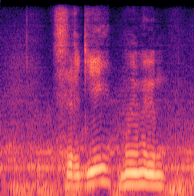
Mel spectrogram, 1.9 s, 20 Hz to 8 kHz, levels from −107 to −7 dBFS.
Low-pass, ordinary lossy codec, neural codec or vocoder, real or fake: 7.2 kHz; AAC, 48 kbps; codec, 44.1 kHz, 2.6 kbps, DAC; fake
